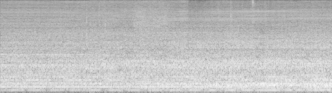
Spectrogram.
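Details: Window air conditioner warmed with a heater in front, with worn rubber compressor mounts: a constant high buzzing hum with a coarse rattly edge from the cabinet, as vibration passes into the case. It still cools ice cold but uses a lot of power.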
